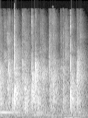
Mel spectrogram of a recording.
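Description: Brief applause, a few hands clapping in a loose, fairly slow rhythm of sharp bursts, soft in level, with no voices over it.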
